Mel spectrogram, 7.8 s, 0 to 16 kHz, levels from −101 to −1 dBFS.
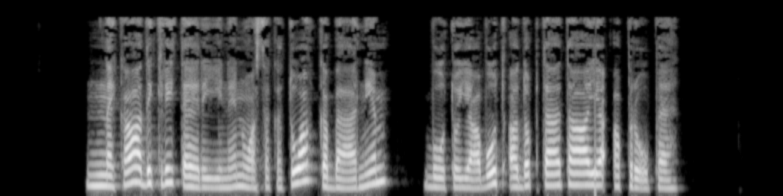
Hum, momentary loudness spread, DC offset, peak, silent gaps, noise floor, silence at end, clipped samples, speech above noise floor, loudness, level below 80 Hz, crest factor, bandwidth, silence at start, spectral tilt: none; 11 LU; under 0.1%; 0 dBFS; none; under -90 dBFS; 1.05 s; under 0.1%; over 75 dB; -16 LUFS; -56 dBFS; 16 dB; 11.5 kHz; 0.9 s; -6 dB/octave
